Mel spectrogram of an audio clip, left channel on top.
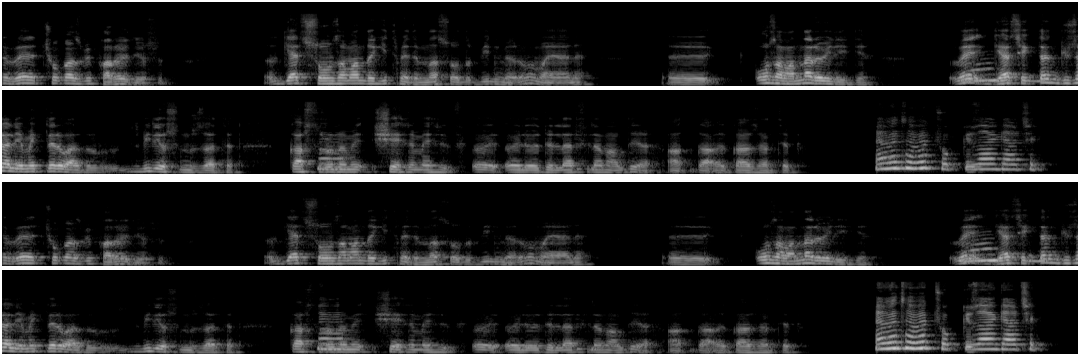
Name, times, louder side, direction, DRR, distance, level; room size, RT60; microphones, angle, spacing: voice 1, 0.0-1.5 2.6-5.8 6.6-7.2 7.5-8.7 9.5-13.1 13.6-18.6, left 3 dB, 70° left, 1.1 m, -31 dB
voice 2, 9.6-10.0 10.3-10.4 13.9-14.2 19.5-21.2, right 4 dB, 60° right, 0.9 m, -27 dB
13.5 x 6.6 x 2.9 m
head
